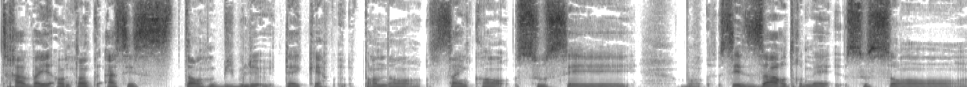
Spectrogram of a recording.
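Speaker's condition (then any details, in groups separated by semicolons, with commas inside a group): Stuttering; since childhood, stuttering family, untreated in Senegal, therapy in France stopped after months, later 5-6 years; stuttering still present, accepted and assumed; prolonged sounds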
